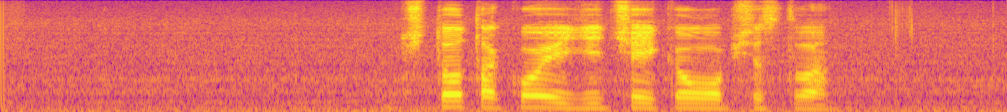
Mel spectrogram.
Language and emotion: Russian, neutral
